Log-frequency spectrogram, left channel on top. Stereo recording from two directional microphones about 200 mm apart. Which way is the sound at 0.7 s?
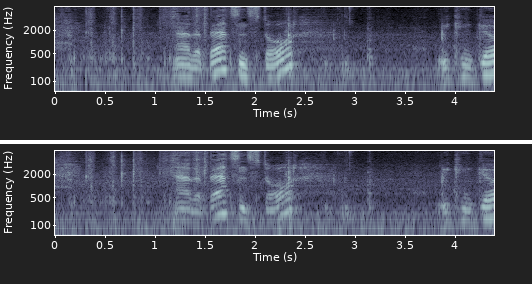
50° left (ahead or behind).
